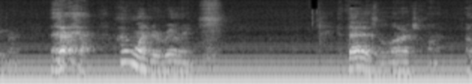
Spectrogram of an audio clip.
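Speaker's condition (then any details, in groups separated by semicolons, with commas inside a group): ALS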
